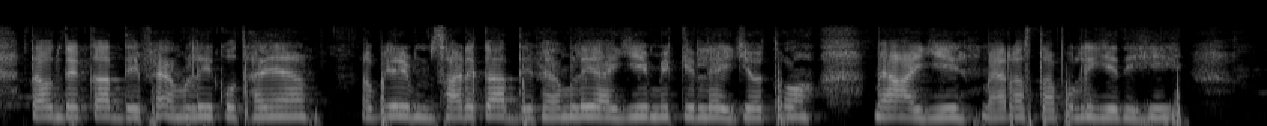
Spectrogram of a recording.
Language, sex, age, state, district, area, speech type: Dogri, female, 30-45, Jammu and Kashmir, Kathua, rural, spontaneous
